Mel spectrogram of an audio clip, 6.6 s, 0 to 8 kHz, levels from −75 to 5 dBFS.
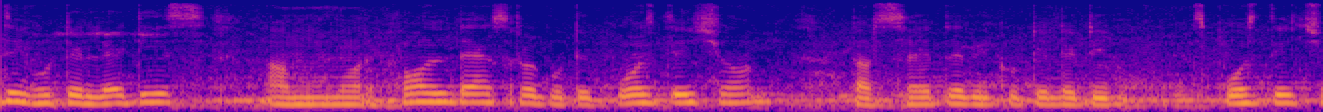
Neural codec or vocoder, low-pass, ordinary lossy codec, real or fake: codec, 16 kHz, 4 kbps, FunCodec, trained on Chinese and English, 50 frames a second; 7.2 kHz; none; fake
